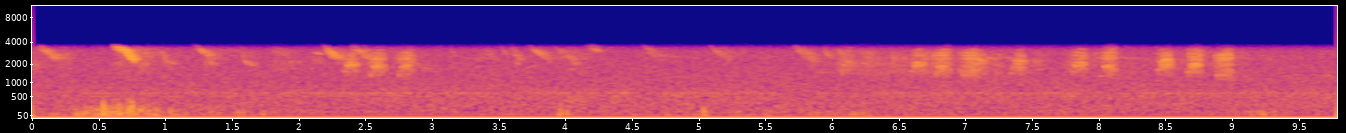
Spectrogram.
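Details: Purple martins gathered at their gourd colony for a morning social on February 28, 2018, some 60 to 70 adults arriving since early-February scouts; scattered bright chirps and gurgled notes in loose bursts, with steady wind hiss.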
